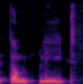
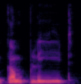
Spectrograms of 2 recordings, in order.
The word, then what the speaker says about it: complete: जैसे कंप्लीट, यहाँ लास्ट में ई है, ये साइलेंट होगा, बट उसके पहले एक ई है तो इसे हम ई के साउंड देंगे। कंप्लीट, सीड, कंसीड, मीट, ये वर्ड थे।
